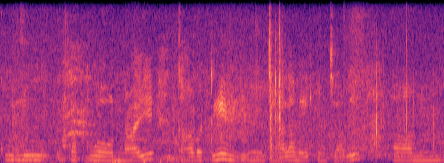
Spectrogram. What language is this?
Telugu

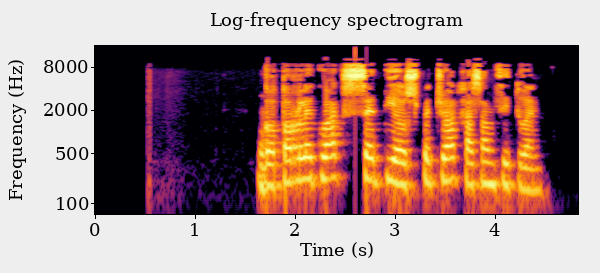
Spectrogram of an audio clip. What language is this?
Basque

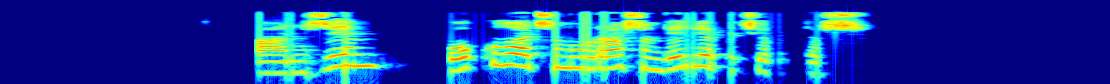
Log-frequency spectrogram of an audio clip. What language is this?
Western Mari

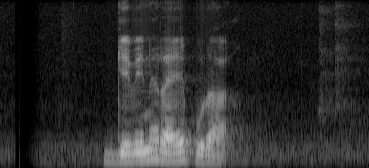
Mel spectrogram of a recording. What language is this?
Sinhala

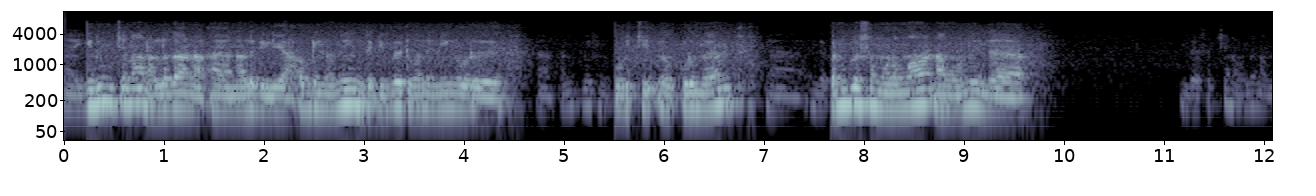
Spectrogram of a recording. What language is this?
Tamil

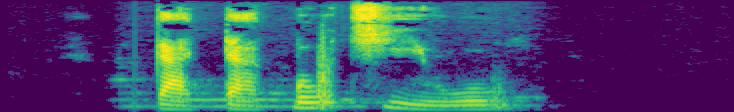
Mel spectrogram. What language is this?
Gen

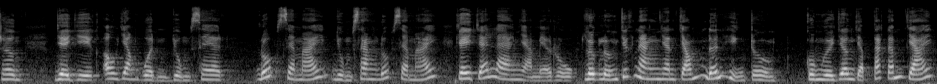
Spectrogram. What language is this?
Vietnamese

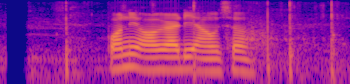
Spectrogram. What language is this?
Nepali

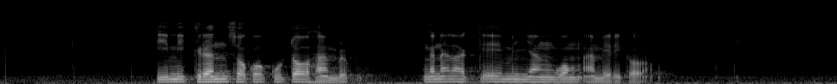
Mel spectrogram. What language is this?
Javanese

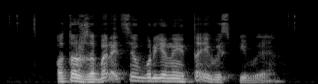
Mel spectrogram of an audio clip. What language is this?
Ukrainian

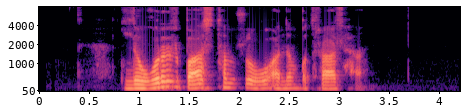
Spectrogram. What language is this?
Kabardian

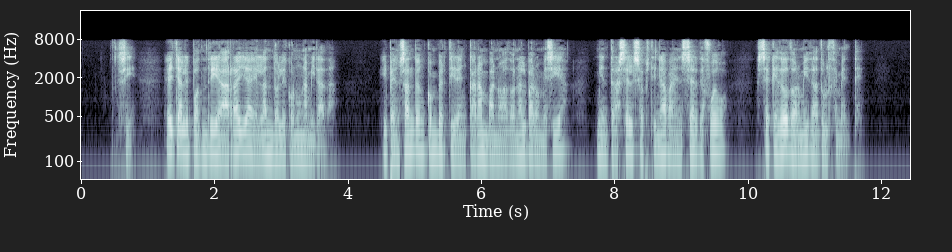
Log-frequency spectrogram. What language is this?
Spanish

